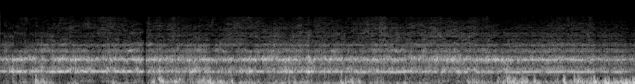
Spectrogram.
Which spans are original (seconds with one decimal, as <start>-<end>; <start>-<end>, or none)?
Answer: 5.1-6.4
